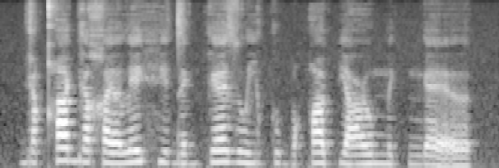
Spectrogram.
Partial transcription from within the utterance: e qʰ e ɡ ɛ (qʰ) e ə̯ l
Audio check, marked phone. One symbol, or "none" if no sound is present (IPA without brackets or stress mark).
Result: χ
